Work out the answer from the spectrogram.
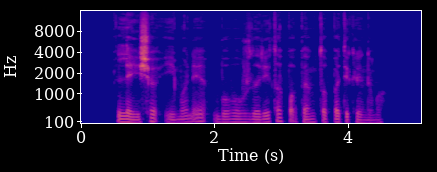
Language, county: Lithuanian, Klaipėda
